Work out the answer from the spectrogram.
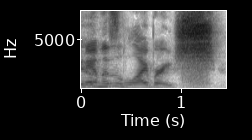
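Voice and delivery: stern library hush, loud shh; librarian shushing whisper. Pretend. Mock librarian scene.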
